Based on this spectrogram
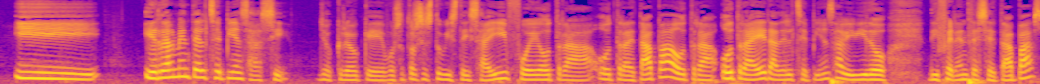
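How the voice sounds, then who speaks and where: A woman speaks at medium pitch with ordinary pitch variation in a very clean recording with a silent background. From Spain, Elche (Alicante). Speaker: civic association president. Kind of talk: radio interview. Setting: radio studio. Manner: animated.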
